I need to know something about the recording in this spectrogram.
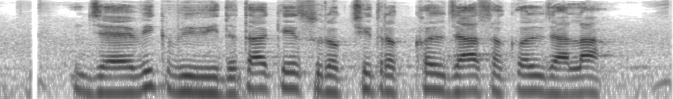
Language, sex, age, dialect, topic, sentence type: Bhojpuri, male, 18-24, Western, agriculture, statement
